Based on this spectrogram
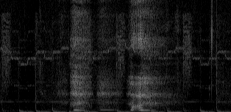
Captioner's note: heavy breathing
